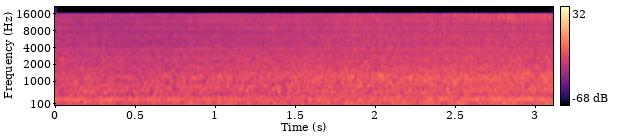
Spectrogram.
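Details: 2006 Toyota Sienna XLE, hood open: quiet, steady idle with a soft, even light ticking from the valvetrain and injectors on top, which the phone mic picks up; nothing abnormal, a healthy idle.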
